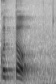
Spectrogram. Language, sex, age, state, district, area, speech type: Sindhi, female, 45-60, Gujarat, Surat, urban, read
